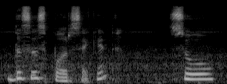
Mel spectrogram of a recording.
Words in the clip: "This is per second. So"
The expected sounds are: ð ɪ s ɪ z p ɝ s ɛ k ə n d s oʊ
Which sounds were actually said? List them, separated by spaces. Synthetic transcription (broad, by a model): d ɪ s ɪ z p ɝ s ɛ k ə n d s oʊ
